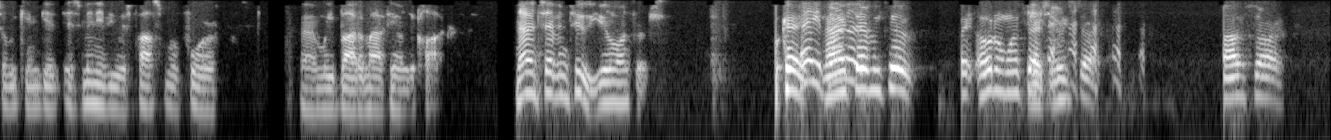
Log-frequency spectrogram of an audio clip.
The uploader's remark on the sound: TNTSuperfantastic Conference Call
